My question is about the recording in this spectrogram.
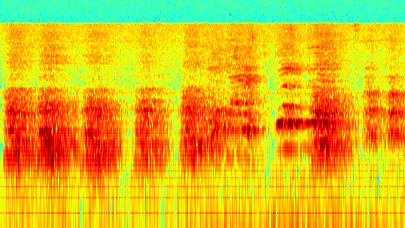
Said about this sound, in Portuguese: Agora os cachorros vão ficar gritando aí. Cachorrada, por favor. Para aí, eu preciso gravar aqui, cachorrada.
